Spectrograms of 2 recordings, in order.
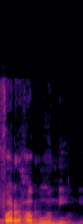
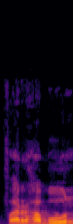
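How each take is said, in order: First: The word ends with a final ee vowel. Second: The word ends on the n sound, no vowel. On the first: The reader joins it to what follows. "जब मिला के पढ़ेंगे" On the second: The reader stops at this word. "जब वकफ करेंगे तो"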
